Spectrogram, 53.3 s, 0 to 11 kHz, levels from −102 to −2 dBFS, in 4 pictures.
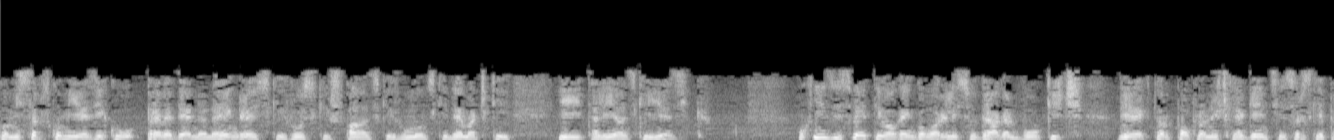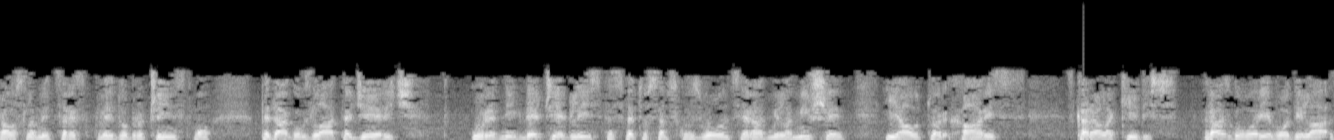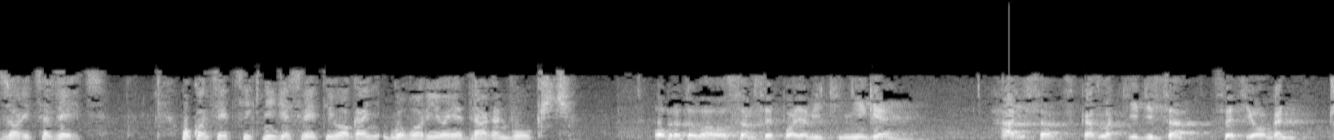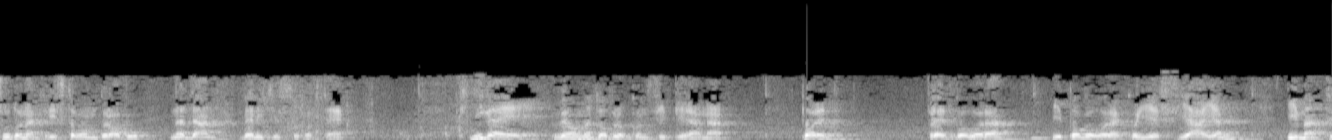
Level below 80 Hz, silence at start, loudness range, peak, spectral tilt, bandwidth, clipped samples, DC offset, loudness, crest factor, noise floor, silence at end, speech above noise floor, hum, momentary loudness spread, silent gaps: -54 dBFS; 0 s; 2 LU; 0 dBFS; -10 dB/octave; 5.8 kHz; under 0.1%; under 0.1%; -16 LUFS; 16 dB; -41 dBFS; 0 s; 26 dB; none; 13 LU; none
